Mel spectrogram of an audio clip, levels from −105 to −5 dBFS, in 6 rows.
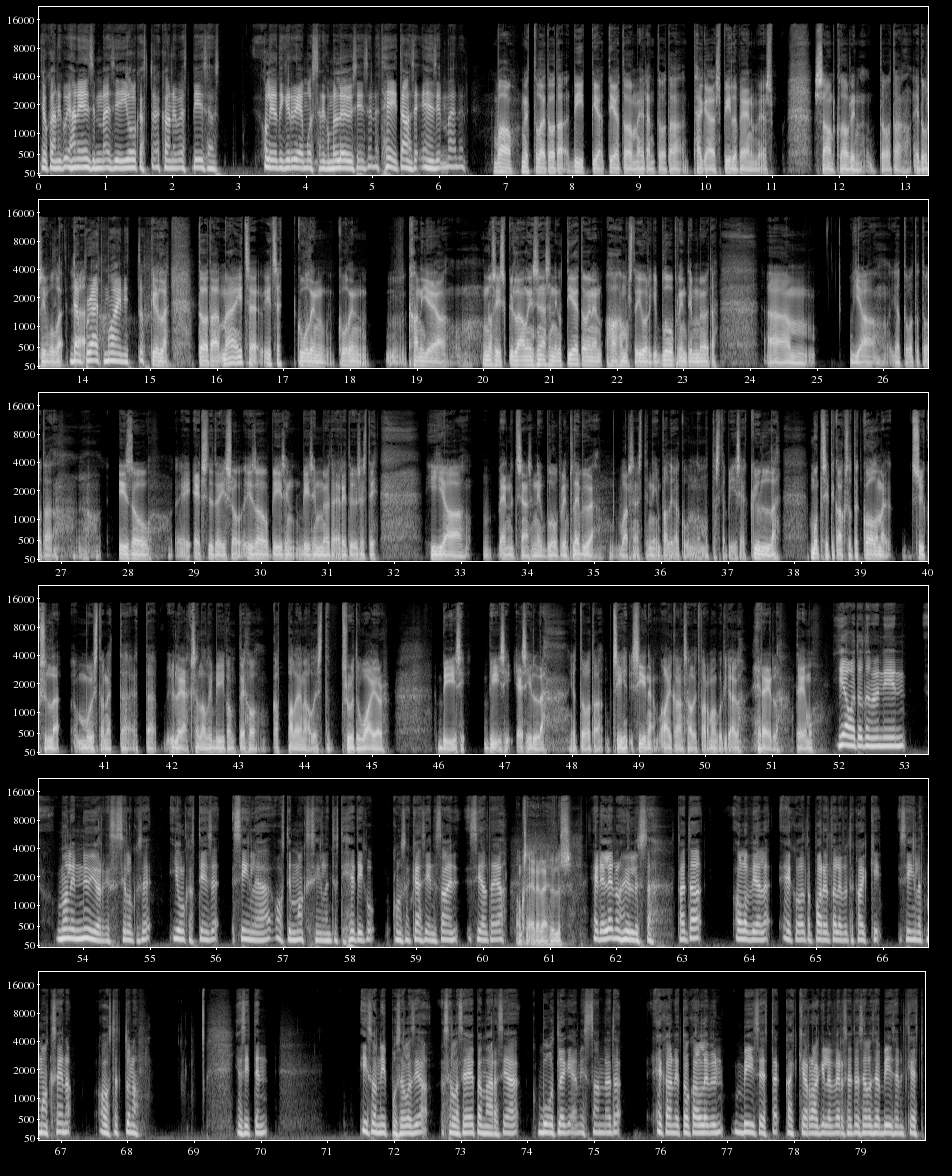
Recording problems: none

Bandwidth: 14.5 kHz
